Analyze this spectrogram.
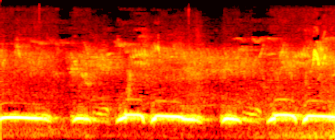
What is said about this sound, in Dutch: In onze cursus Vogelzang zijn we aangekomen bij de Turkse tortel.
